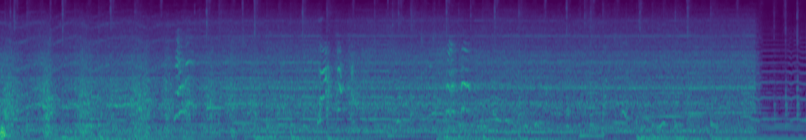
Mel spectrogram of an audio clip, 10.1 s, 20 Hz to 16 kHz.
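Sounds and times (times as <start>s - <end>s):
electric mixer grinder running: 0.0s - 10.0s.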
